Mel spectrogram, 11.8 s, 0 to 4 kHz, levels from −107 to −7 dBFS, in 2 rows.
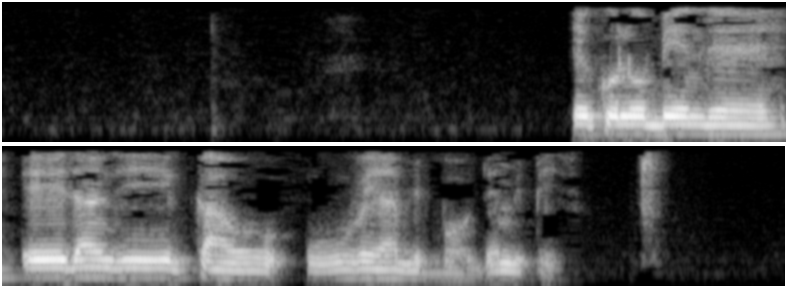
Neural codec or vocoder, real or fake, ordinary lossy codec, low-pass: none; real; MP3, 16 kbps; 3.6 kHz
